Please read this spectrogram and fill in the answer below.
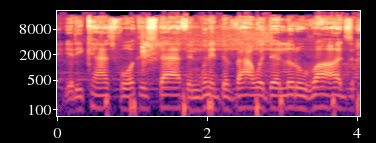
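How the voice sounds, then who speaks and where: The speaker's intonation is flat and monotone, with music playing in the background. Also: man. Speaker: spoken word poet. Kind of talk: spoken word poetry performance.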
